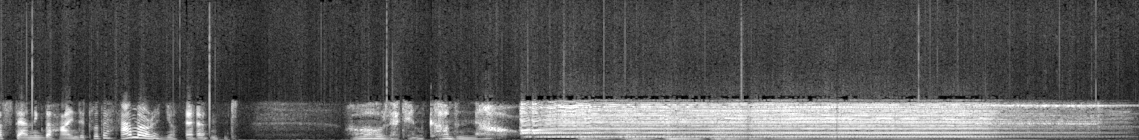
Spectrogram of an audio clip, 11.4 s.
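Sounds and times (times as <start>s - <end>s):
speech: 0.0s - 2.5s, 3.5s - 7.6s
electric doorbell buzzing: 5.2s - 11.3s.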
